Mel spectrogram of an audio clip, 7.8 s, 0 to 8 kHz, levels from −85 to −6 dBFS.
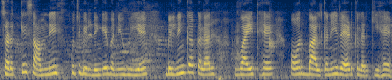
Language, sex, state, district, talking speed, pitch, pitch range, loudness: Hindi, female, Rajasthan, Jaipur, 145 wpm, 225 Hz, 210-235 Hz, -19 LUFS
